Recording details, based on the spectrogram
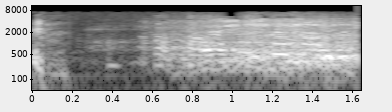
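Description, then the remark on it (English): A sneeze: a sharp little catch of breath, then a drawn-out, breathy, noisy burst that swells louder toward the end. No talking is heard. “Bless you.”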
